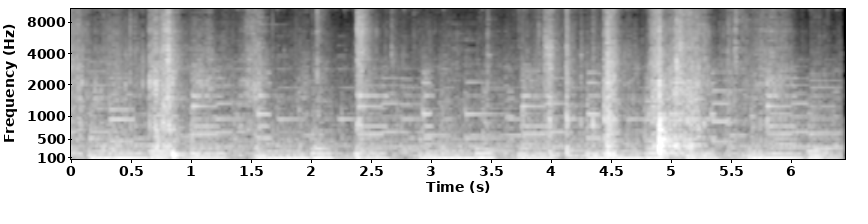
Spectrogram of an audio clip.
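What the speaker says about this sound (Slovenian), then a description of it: "Kupus ću isrskati na kockice." A knife cuts cabbage into cubes on a board, halving and quartering it first. Repeated close chopping knocks come in an uneven rhythm, some louder than others, over a quiet background.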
